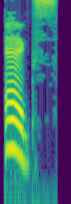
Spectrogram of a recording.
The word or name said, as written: eggs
